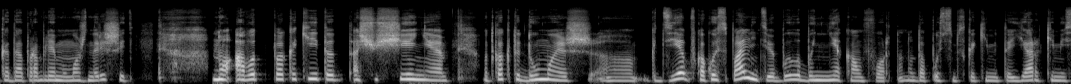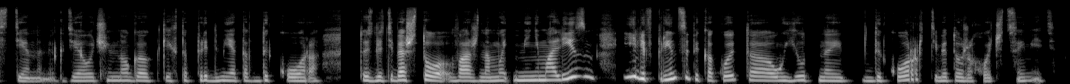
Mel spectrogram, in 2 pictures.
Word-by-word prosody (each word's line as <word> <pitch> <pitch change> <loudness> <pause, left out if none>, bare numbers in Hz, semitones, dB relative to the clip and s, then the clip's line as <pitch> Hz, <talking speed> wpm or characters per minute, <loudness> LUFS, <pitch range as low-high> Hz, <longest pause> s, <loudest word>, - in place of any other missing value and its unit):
когда 190 -1 -2
проблему 190 0 -1
можно 185 0 -2
решить. 215 +3 0 0.8
Но, 225 0 +7
а 225 - +8
вот 235 +1 +1
по 235 -1 +3
какие-то 245 -3 +1
ощущения, 220 -3 +6 0.3
вот - - -5
как 235 -1 +1
ты 225 - -1
думаешь, 205 -1 +4
э, 170 +1 -7
где, 195 +6 +3
в - - -9
какой 215 +2 +2
спальне 245 +5 +5
тебе 180 -3 -1
было 205 +7 -1
бы 195 +1 -1
некомфортно? 175 -5 -2
Ну, 180 +1 -6
допустим, 170 -1 -6
с - - -9
какими-то 170 -1 -6
яркими 180 +1 -2
стенами, 155 -3 -6
где 165 +2 -6
очень 170 +2 -4
много 180 -1 -4
каких-то 170 +2 -10
предметов, 175 -1 -5
декора. 165 -2 -4 0.4
То - - -11
есть 180 - -2
для 180 +1 -2
тебя 195 +4 +2
что 190 -4 +4
важно: 165 -1 -1
мы 175 +1 -4
минимализм 200 - +1 0.3
или, 340 -5 +5
в 260 +1 -14
принципе, 260 +2 +1
какой-то 195 0 -3
уютный 175 -2 -4
декор 180 +7 -4
тебе 170 0 -6
тоже 165 -2 -6
хочется 150 +1 -7
иметь? 175 -1 -13
185 Hz, 150 wpm, -21 LUFS, 170-215 Hz, 0.8 s, а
